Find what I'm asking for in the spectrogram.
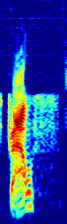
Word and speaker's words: Strauss: Or Strauss. – Thank you for pronouncing that correct.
